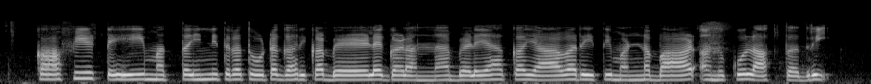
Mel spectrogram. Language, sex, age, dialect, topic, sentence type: Kannada, female, 25-30, Dharwad Kannada, agriculture, question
